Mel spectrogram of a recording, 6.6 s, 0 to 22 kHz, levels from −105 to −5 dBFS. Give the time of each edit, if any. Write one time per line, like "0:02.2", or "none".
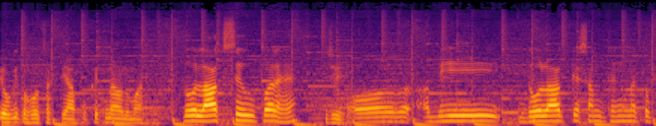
0:01.8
